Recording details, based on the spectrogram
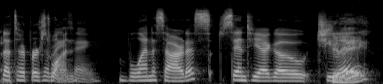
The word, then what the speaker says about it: Buenos Aires: Buenos Aires.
